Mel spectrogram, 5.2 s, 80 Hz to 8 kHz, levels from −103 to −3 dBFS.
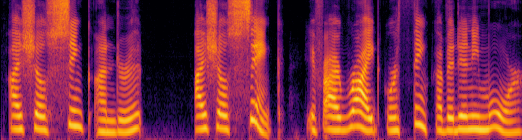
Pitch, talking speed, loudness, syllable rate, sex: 240 Hz, 185 wpm, -18 LUFS, 4.7 syllables/s, female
